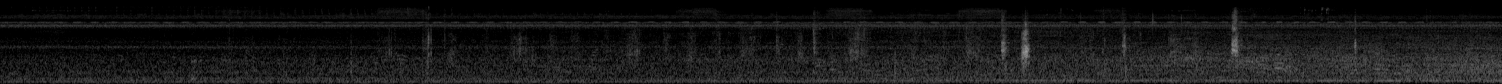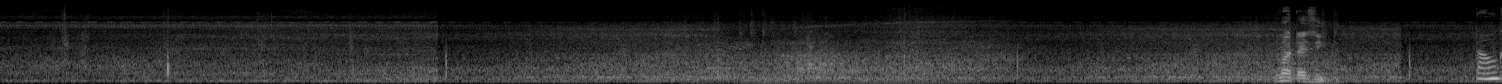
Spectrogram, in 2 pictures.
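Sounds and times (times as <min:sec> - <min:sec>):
night insects chirping: 0:00.0 - 0:30.0
vehicle rumble: 0:03.7 - 0:29.9.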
